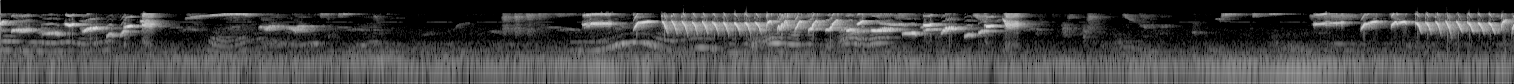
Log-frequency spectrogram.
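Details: Training recording of a lively Oriental magpie-robin (kacer) song meant to build other birds' fighting spirit: scattered whistles and chips, two long buzzy rattling trills, and soft low sliding notes between bursts.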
